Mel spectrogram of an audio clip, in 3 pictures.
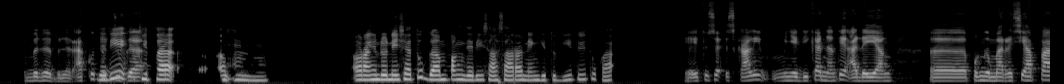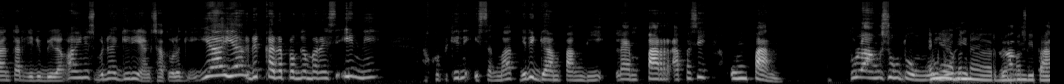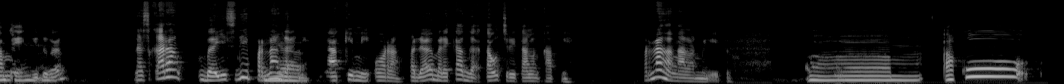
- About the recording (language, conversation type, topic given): Indonesian, unstructured, Mengapa masih banyak orang yang suka menghakimi tanpa mengetahui fakta secara lengkap?
- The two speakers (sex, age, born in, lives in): female, 25-29, Indonesia, Indonesia; female, 50-54, Indonesia, Netherlands
- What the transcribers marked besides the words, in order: mechanical hum; static; other background noise; "ngerubungin" said as "ngerubunin"; drawn out: "Mmm"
